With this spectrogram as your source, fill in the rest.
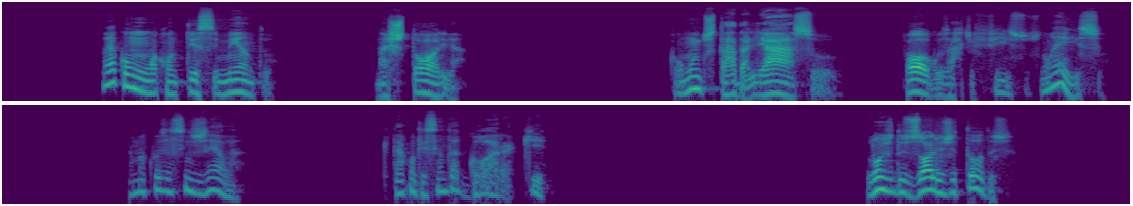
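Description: A middle-aged man speaks calmly and with animation into a clip-on microphone, pausing between phrases.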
